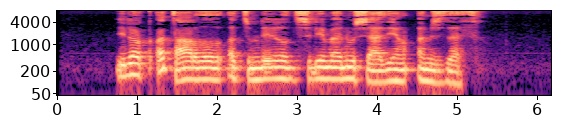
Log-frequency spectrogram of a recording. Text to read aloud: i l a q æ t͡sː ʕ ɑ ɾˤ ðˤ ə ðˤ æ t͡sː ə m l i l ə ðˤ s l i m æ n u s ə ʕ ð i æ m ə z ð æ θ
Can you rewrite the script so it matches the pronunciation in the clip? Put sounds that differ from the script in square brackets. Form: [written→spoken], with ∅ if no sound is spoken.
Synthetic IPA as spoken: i l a q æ t͡sː ʕ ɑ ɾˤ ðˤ ə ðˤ æ t͡sː ə m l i l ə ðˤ s l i m æ n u s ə ʕ ð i æ m ə z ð æ θ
